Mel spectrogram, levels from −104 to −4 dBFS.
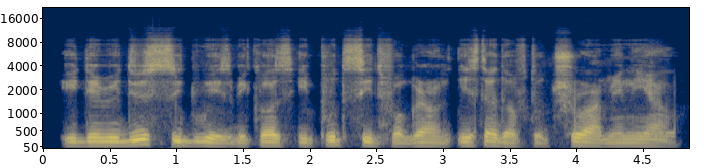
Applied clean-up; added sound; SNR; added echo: neural mask model Resemble Enhance denoiser.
